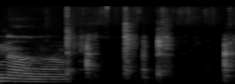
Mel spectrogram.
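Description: A drawn-out spoken word, then a handful of light clicks and taps as a red plastic mixing bowl is handled and shifted.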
